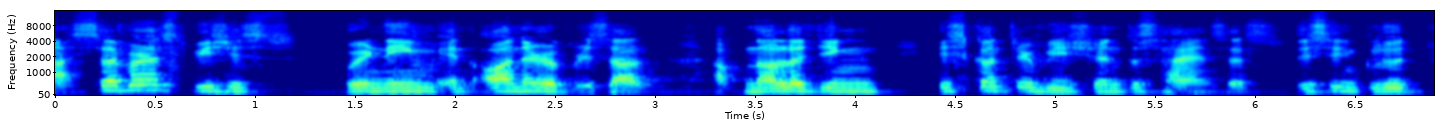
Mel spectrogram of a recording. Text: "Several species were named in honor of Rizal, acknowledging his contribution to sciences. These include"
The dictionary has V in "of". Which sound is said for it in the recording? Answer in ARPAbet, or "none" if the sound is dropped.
B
